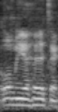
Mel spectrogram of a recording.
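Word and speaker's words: Ó Muircheartaigh: Yeah, we've had a few people saying they can't pronounce it. Omir Hertek is what we've been told.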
